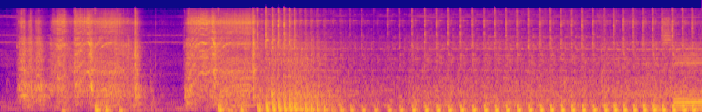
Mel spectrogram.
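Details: Yamaha Vega RR, which stalls on downhill runs, after engine reassembly: slow, heavy starter thumps that gradually speed up as the engine labours; hard cranking, thick oil suspected, combustion chamber to be cleaned.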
